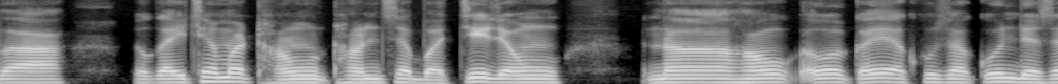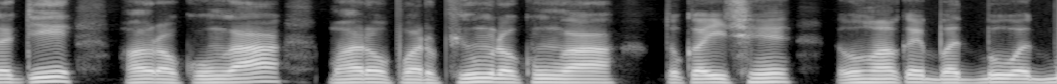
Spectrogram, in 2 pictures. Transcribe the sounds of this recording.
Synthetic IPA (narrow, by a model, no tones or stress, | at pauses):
ɡa | t̪okɐit͡ʃʰemɛ̃ʈʰaũʈʰãːnsebɐt͡ʃid͡ʒaːũ | nɐɦɐoːɾkɐiɐkʰũs̬ɐkũnd͡ʒɛːs̬eki | ɦɐɾɐkʰũːŋ̆ɡa | maːɾopɐɾpʰjuːmɾɐkʰũːŋɡa | t̪okɐit͡ʃʰe | ʋɐɦãkɐibɐd̪̚bubəd̪̚b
